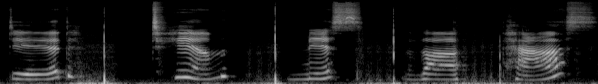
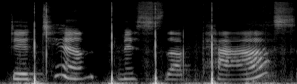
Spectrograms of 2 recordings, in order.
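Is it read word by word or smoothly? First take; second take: word by word; smoothly. First: It is read word by word, with breaks. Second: It is read smoothly as one phrase.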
